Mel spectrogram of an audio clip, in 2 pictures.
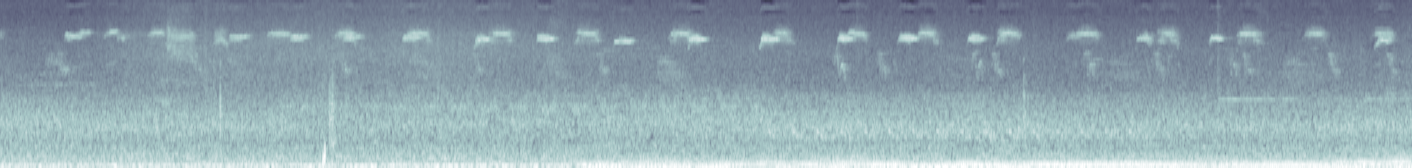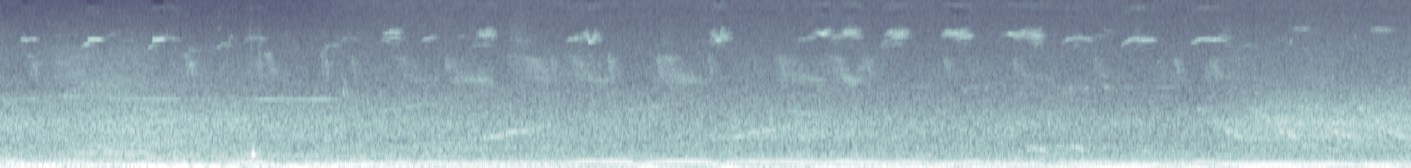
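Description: A small bird chirping over and over, short high notes about two a second, that stops shortly before the end. A steady low hum sets in about six seconds in.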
